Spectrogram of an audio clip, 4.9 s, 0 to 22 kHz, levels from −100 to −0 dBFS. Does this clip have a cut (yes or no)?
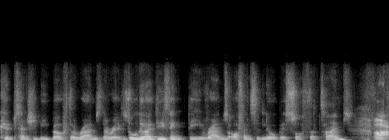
no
